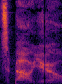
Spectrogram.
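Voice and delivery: very quiet, hushed stage whisper. Rereading a tweet's closing line, imitating a whisper. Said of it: "the whisper".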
